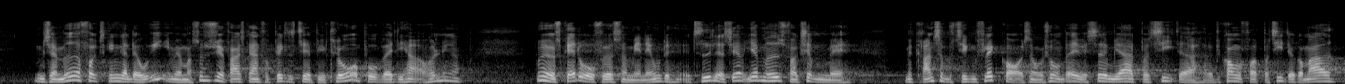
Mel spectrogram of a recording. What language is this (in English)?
Danish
